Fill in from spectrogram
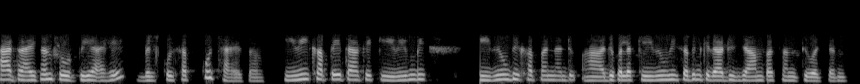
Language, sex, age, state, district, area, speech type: Sindhi, female, 45-60, Uttar Pradesh, Lucknow, rural, conversation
